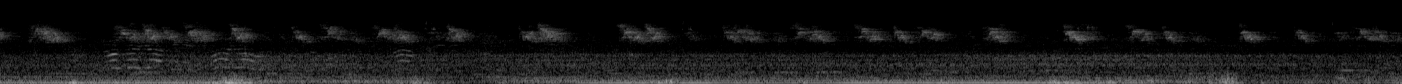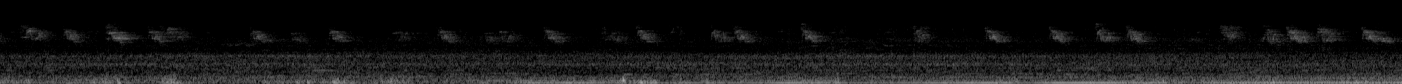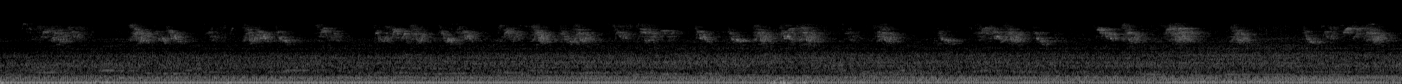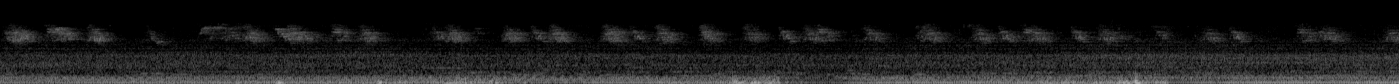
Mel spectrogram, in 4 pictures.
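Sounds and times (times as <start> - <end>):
distant tractor engine drone: 0.0 - 56.0
small birds chirping: 0.0 - 56.0.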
